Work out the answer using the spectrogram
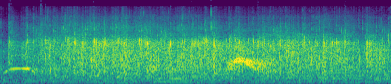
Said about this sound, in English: Black Lives Matter are doing these marches and protests, and there's a lot of the white delegation that's out there protesting and marching too. Hand claps to them.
